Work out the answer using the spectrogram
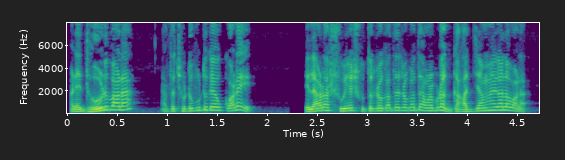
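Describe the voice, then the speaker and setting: A woman's voice: fairly high pitch, lively intonation, rapid-fire, natural voice. A woman voicing a crude, hot-tempered middle-aged father in a comedy cartoon, swearing coarsely and bellowing threats. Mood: grumbling.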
